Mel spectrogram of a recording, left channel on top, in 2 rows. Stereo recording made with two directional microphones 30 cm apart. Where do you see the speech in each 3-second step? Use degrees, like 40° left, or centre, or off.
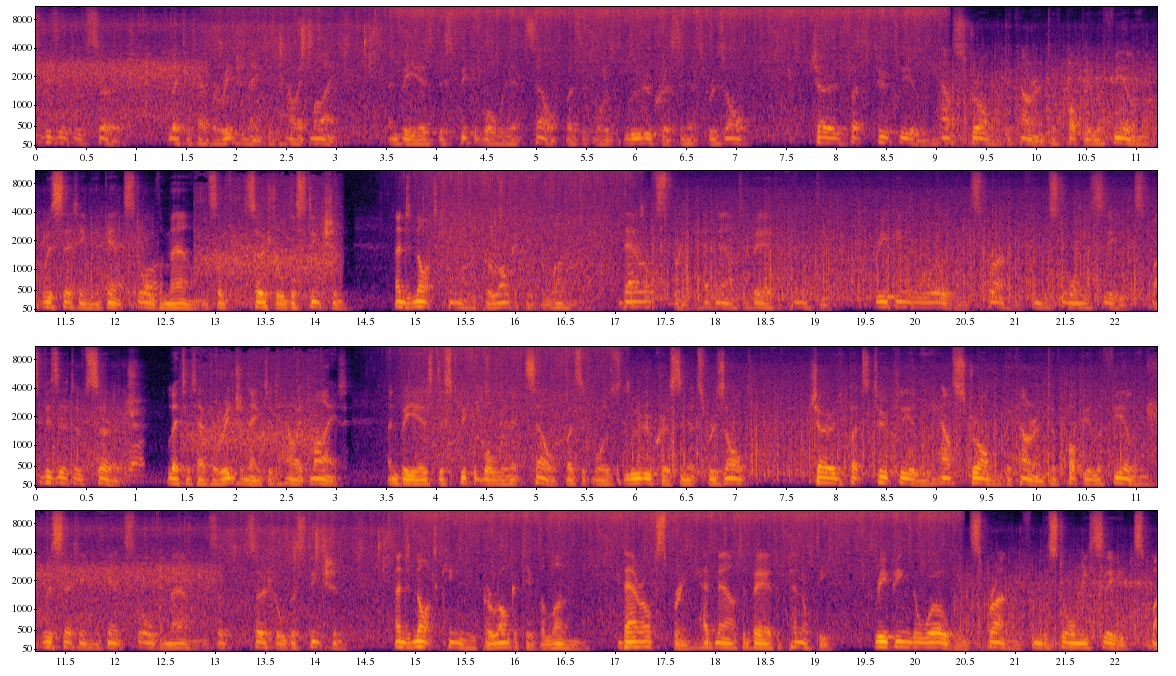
40° right, 40° right, 40° right, 20° right, 10° left, 30° right, 40° right, 40° right.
